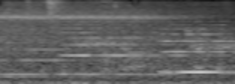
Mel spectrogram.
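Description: A Ui-Sinseol line subway train in Seoul runs with a steady low rumble and faint high wheel or motor whine, close and continuous with no talk.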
